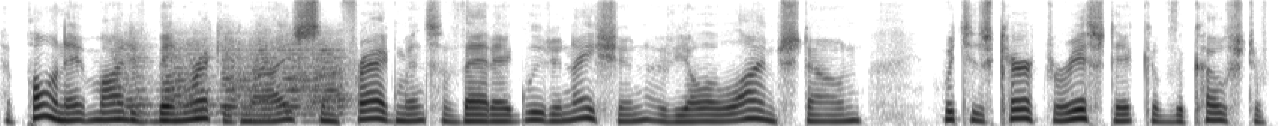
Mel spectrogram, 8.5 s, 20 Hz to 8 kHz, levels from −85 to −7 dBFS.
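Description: Speech with a feedback echo between two devices from 0.75 to 2.53 s: words come back roughly every 0.4 s, peaking about 8 dB below the speech, as a second device replays the audio into the microphone.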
